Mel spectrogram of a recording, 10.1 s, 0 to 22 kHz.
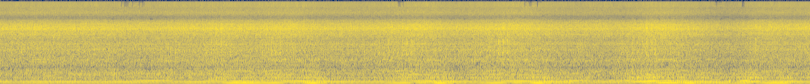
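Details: Toyota MR2 Mk3 Roadster, laid up for a long time and restarted after draining stale fuel and fitting a new battery: a harsh metallic rattle at about 2200–2500 rpm, cause not yet diagnosed.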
